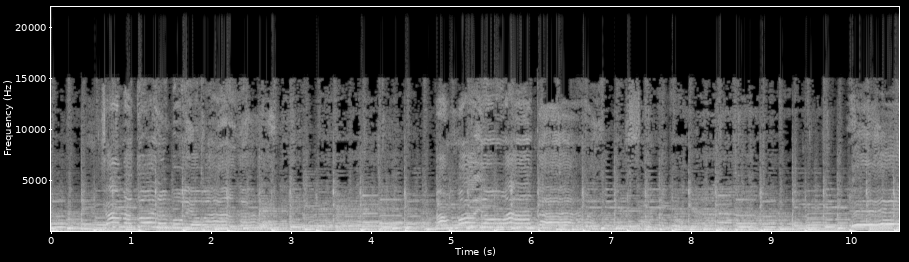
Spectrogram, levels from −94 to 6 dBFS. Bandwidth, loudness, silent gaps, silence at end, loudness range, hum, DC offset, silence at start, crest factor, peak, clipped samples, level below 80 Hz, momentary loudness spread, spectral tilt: 16 kHz; -9 LUFS; none; 0 s; 1 LU; none; under 0.1%; 0 s; 8 dB; 0 dBFS; 0.6%; -18 dBFS; 3 LU; -5.5 dB/octave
